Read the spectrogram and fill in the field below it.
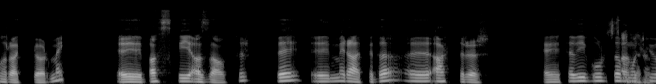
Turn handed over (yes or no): no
